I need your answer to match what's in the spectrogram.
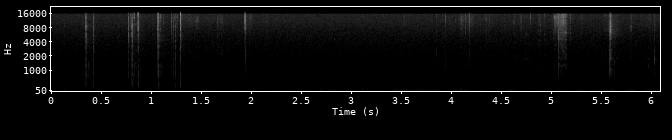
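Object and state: Dry soap bar scratched with a blade.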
